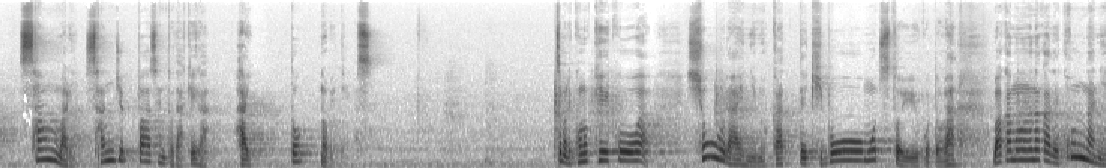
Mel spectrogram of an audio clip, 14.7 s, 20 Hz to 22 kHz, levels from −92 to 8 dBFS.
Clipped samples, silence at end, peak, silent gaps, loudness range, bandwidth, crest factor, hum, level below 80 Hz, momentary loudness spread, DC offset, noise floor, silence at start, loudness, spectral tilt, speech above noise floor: under 0.1%; 0 s; 0 dBFS; none; 9 LU; over 20 kHz; 20 dB; none; -56 dBFS; 15 LU; under 0.1%; -47 dBFS; 0 s; -19 LUFS; -5 dB/octave; 29 dB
